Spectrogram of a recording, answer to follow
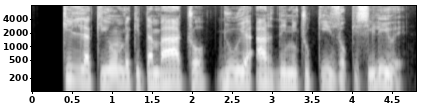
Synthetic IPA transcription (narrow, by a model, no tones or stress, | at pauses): kilakiumbɛkitambaat͡ʃɔʄuːjaʔaɾðinit͡ʃukizɔkisiliwɛ̰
